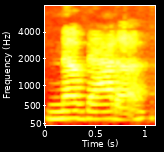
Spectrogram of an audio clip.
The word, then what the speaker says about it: Nevada: Also, so the listeners know, we live in Nevada, which is not Nevada. It is Nevada.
